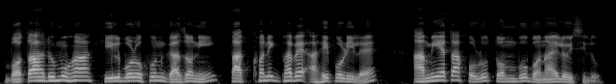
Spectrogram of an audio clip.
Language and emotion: Assamese, neutral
